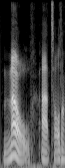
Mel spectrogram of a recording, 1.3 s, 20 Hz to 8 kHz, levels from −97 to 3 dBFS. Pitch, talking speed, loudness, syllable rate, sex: 120 Hz, 180 wpm, -20 LUFS, 4.3 syllables/s, male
